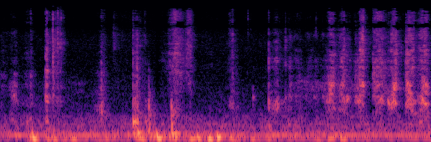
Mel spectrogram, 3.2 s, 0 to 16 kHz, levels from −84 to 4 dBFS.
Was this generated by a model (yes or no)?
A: no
